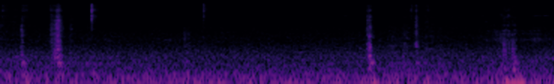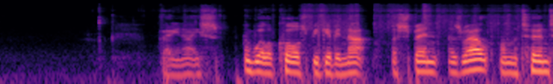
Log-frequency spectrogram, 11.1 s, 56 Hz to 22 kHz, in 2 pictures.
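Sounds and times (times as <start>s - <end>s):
man's voice: 7.2s - 11.0s.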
